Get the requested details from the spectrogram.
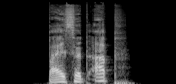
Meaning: second-person plural subjunctive I of abbeißen
- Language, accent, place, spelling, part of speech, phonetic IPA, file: German, Germany, Berlin, beißet ab, verb, [ˌbaɪ̯sət ˈap], De-beißet ab.ogg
